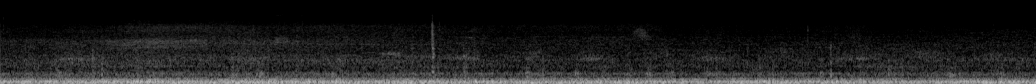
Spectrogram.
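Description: Steady low rumble of a small car's engine and tyres, heard from inside the cabin as it drives slowly over a rough, broken dirt road. A faint click comes about four seconds in.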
